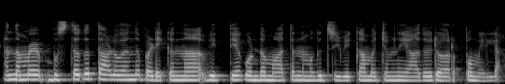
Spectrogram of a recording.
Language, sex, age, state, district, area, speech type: Malayalam, female, 18-30, Kerala, Kannur, rural, spontaneous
